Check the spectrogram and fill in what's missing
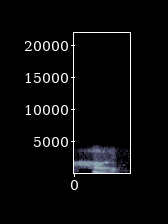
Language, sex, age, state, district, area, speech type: Assamese, female, 18-30, Assam, Sonitpur, urban, conversation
